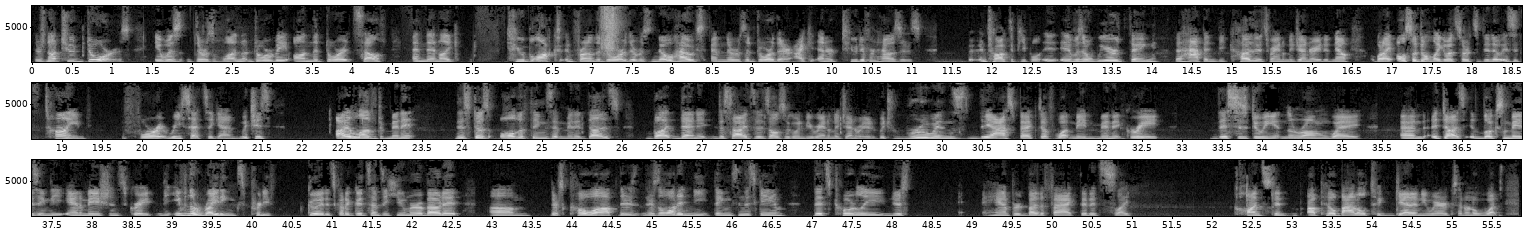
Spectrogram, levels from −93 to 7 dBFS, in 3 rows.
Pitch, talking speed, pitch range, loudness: 155 Hz, 185 wpm, 135-170 Hz, -20 LUFS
